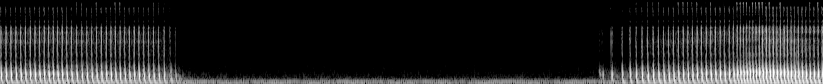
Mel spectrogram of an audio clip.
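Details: Sleeping French bulldog snoring: loud, coarse, rattling snores, each drawn-out breath separated by a quiet pause.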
